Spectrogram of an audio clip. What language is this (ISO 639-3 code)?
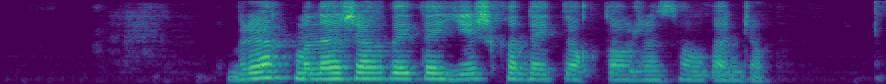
kaz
